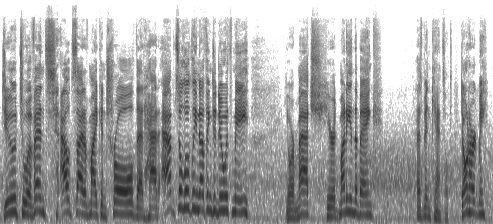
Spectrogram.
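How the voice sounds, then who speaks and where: A skittish male manager in a wrestling game, rambling and eager to please. His bright voice leaps up and down as he fusses. A faint hiss sits under the game audio. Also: high-pitched, animated, normal speed. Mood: nervous. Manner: anxious, rambling, sycophantic. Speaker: wrestling show official. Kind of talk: video game cutscene acting.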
